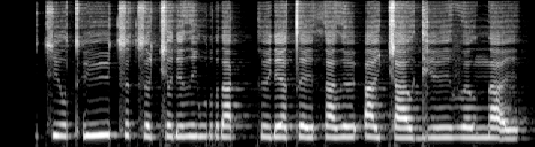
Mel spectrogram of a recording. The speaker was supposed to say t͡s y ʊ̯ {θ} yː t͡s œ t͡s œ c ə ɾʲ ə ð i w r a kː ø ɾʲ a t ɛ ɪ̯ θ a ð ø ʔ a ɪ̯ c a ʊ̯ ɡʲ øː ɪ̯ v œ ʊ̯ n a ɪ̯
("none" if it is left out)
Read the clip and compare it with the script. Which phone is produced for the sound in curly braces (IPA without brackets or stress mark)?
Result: tʼ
